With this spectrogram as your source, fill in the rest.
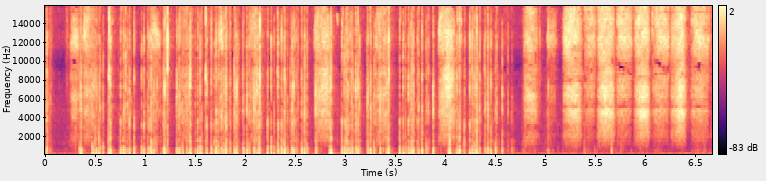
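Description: A handheld bamboo paddle hairbrush with a black rubber cushion and wooden-tipped pins is scratched and rubbed through its pins by fingertips. Fast, dense bursts of scratchy, rustling friction dominate the first four and a half seconds, then the sound thins out to quieter, softer rubbing until the end.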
